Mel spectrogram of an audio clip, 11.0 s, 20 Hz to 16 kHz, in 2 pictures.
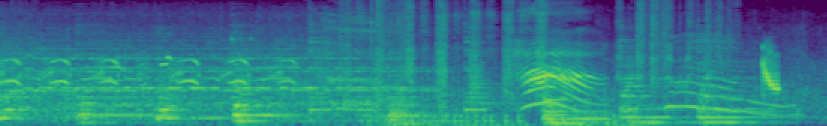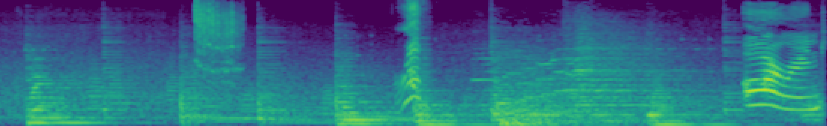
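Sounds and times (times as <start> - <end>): background music: 0.0 - 11.0
cartoon dog yip: 8.2 - 8.4.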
